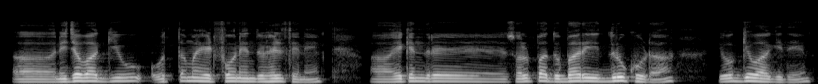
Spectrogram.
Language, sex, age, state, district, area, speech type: Kannada, male, 18-30, Karnataka, Chitradurga, rural, spontaneous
